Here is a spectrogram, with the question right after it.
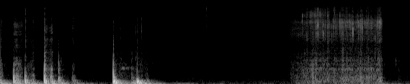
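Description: Two thin paintbrushes scratch and brush the top edge of a large, hollow white polyethylene foam box with a microphone inside. Two quick bursts of deep, knocking scratches sound at the start, followed by a pause and then a steady, bright brushing swish that stops abruptly.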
